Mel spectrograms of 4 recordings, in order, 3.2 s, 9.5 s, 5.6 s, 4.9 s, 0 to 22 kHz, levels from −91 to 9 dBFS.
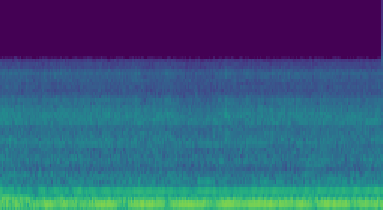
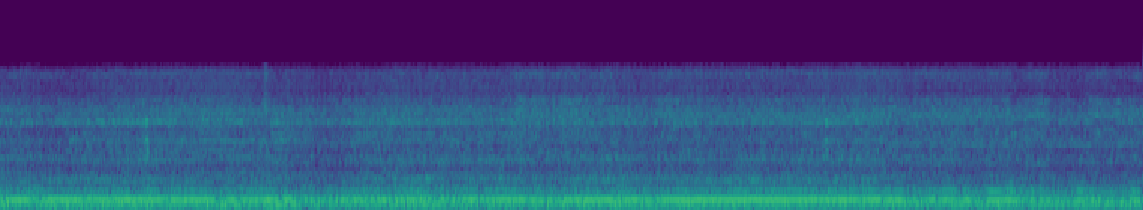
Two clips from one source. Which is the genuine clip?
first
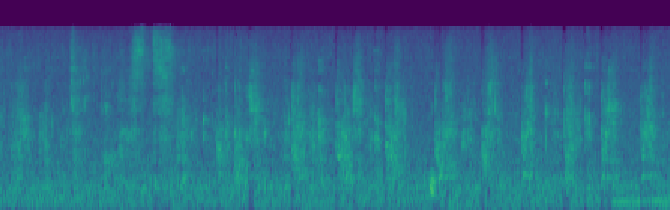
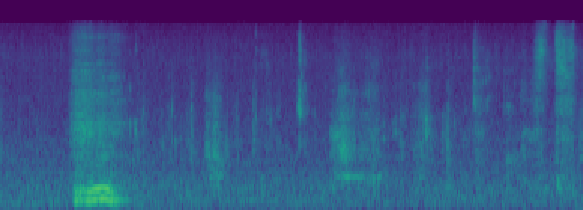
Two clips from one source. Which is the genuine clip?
second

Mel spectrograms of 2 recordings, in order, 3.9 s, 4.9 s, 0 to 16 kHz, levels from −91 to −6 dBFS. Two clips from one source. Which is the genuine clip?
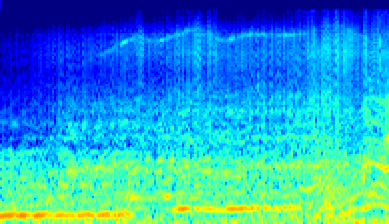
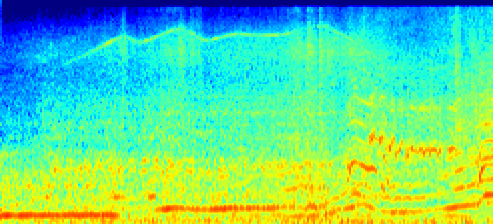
second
